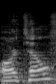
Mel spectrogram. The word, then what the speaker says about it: Ertel: Again, I'm here with my co-host, Jose Miranda, and we're here with Ertel. Is that how you pronounce it? Yeah. Ertel?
